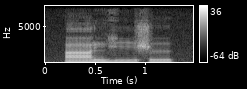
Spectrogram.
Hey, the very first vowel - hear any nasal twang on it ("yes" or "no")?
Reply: no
